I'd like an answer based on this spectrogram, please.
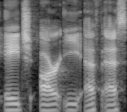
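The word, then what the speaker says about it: Ahrefs: favorite our favorite each Refs it's actually the only SEO tool really used that is true we canceled all others yeah that's true and it's spelled a href s it's called href s-- and it is an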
